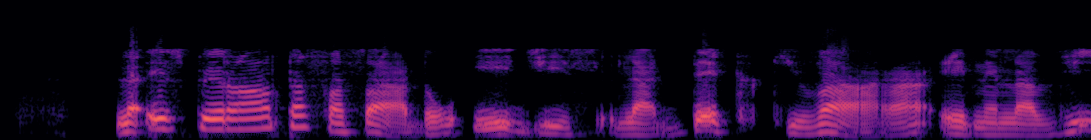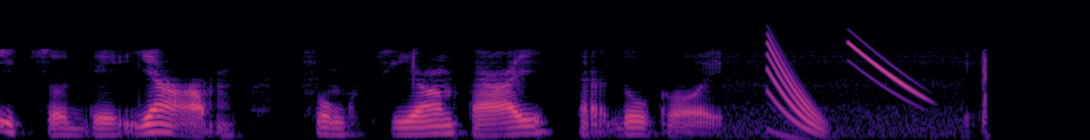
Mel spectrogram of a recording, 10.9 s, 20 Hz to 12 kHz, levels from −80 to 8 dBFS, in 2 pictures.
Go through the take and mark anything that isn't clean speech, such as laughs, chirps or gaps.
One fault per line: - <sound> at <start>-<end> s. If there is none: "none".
- chirp at 9.3-10.2 s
